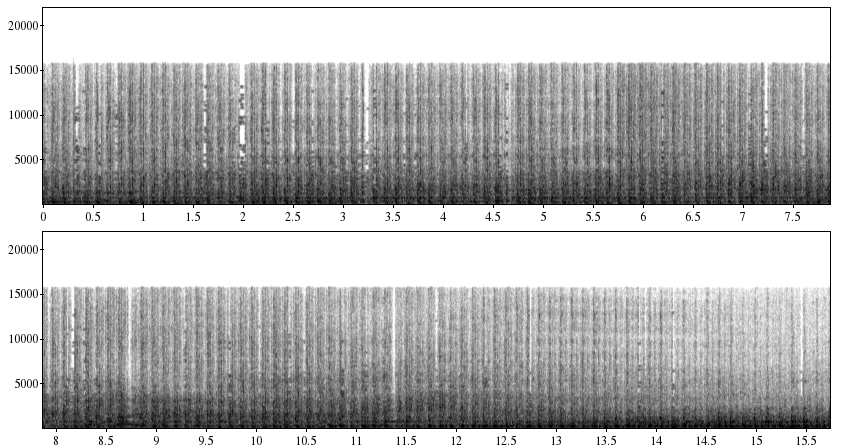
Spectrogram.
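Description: A small wooden river boat's engine running steadily under way, a rapid, even chugging.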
